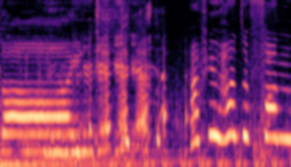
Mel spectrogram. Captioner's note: kids giggling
